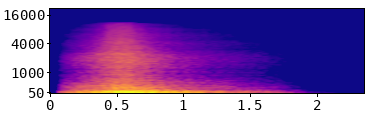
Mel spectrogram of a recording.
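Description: A whoosh sound effect with a deep rumble beneath it, played as the logo intro sting. It swells quickly and fades away over about a second and a half.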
